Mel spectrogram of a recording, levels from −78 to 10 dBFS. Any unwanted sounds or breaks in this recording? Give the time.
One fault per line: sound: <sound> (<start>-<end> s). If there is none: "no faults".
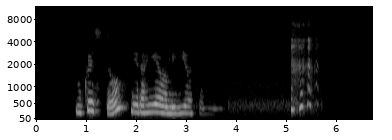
sound: laugh (5.1-5.7 s)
